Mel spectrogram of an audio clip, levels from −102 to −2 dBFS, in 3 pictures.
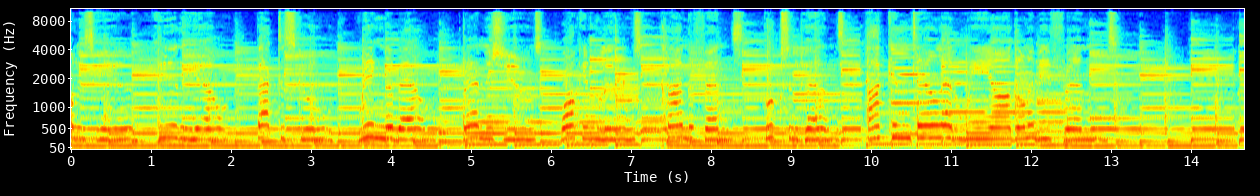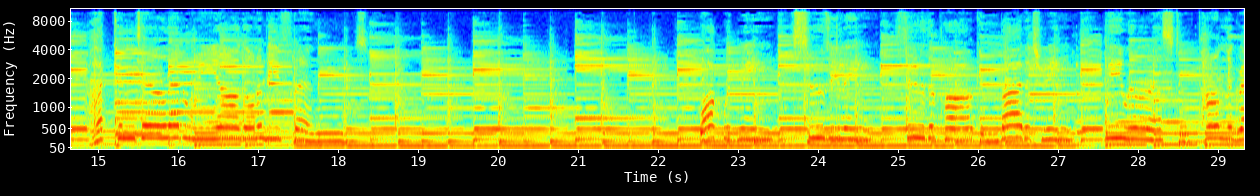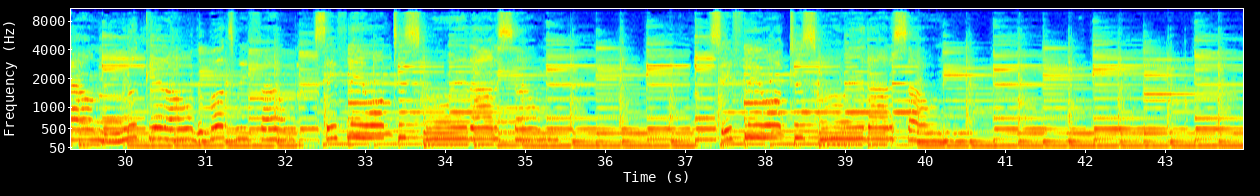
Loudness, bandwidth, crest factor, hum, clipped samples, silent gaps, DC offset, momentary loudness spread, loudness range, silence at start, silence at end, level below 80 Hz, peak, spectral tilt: -23 LUFS; 10.5 kHz; 14 dB; none; under 0.1%; none; under 0.1%; 5 LU; 2 LU; 0 s; 0 s; -52 dBFS; -8 dBFS; -5.5 dB/octave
